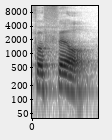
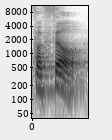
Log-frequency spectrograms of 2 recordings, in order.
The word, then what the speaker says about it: fulfill: the meaning of this native speakers often drop that first l I do and say fulfill F so instead of saying full with that dark L we commonly say F fulfill fulfill it's a lot easier to say isn't it and that's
